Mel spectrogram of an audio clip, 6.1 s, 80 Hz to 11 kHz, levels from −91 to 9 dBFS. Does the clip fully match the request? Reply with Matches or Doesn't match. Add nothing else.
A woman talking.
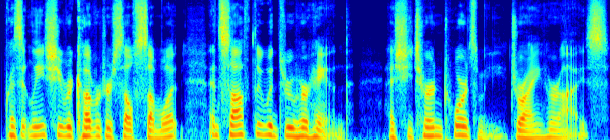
Doesn't match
